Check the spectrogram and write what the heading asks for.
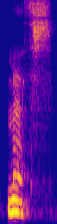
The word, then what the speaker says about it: maths: we can say maths you can bite your tongue and then pronounce it maths medicine ecomics economics law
